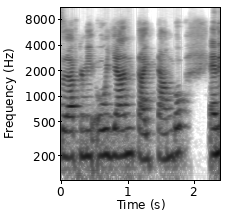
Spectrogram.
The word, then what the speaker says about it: Ollantaytambo: So if you want to pronounce it after me, Ollantaytambo.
